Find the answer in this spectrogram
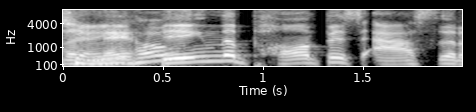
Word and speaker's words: añejo: Can I, speaking of Bacanora, the one that Anejo, can you pronounce that for me, please? It's Anejo. Oh, J, sorry. Anejo.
